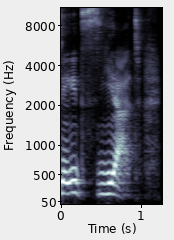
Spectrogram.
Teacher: Notice how that S blends into the Y for yet.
